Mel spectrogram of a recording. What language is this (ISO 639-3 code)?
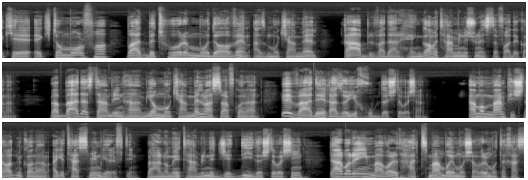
fas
